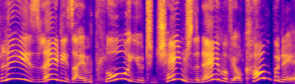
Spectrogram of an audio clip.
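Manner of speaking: agitated, hopped-up British woman voice. Retelling an email from an agitated british lady: imitating a hopped-up british lady. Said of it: "some hopped up British lady who's like".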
